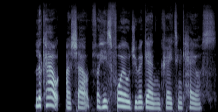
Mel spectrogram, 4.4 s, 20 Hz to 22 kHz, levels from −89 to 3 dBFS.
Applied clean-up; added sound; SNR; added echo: neural mask model Resemble Enhance denoiser.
